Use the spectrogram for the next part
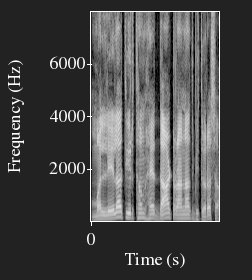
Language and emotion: Goan Konkani, neutral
